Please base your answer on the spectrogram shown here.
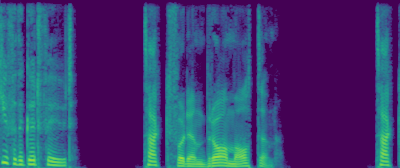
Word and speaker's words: tack: The short pronunciation sounds like the A in cat and the long pronunciation sounds like the A in father.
